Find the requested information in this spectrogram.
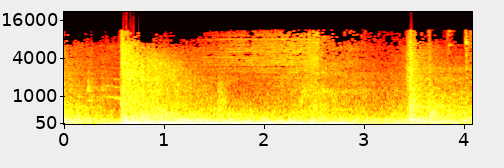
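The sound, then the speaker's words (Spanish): Bombs detonating at archaeological sites: a deep, continuous roar of explosions, with sharp booming blasts breaking through a sustained low rumble, loud throughout. “destruyen sistemáticamente reliquias históricas y detonan bombas en varios yacimientos arqueológicos.”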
